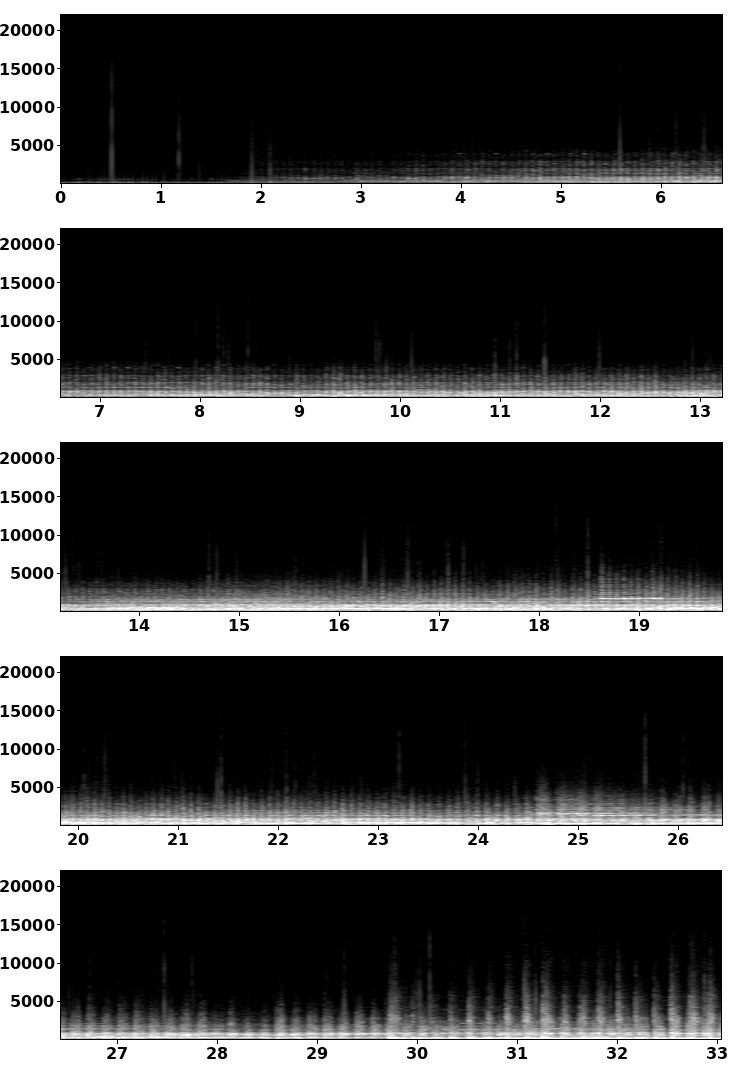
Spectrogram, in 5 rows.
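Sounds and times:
vinyl surface crackle: 0.0s - 33.0s
rock band music: 29.7s - 33.0s.

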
